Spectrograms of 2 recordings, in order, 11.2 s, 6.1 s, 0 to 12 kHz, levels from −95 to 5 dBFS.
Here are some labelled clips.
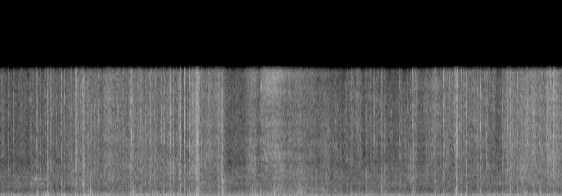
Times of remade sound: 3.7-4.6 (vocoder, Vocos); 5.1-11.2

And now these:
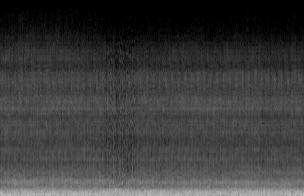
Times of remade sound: 0.0-2.1 (vocoder, Vocos); 2.7-6.1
